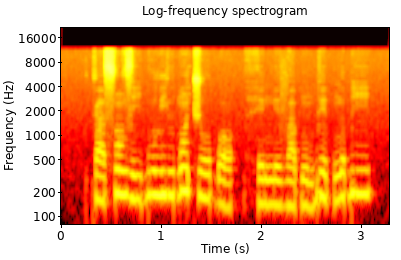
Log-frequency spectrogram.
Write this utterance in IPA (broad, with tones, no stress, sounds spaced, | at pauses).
k a˧ s ɔ̃˦ z iː˧ ɓ u˦ l j ɨ˧ ɓ ɔ̃˦ t͡ʃ oː˧ ɓ ɔ˨ | h e˨ ŋ eː˨ v aː˨ p ɾ ũ˨ b eː˦˨ p ŋ ə˦ ɓ iː˦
